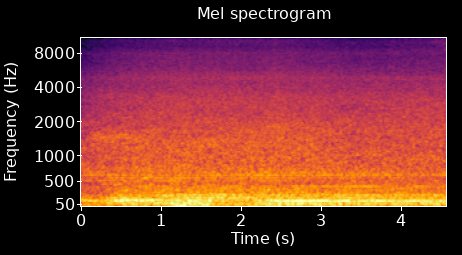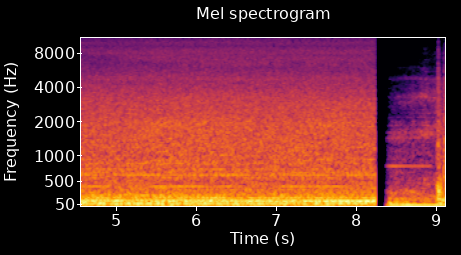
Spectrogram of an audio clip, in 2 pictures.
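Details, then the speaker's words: Lexus IS300 with swapped LS1 V8, first running after swap: steady even low V8 idle rumble, no knocks or misses; healthy idle, slight oil leak suspected from external oil filter fitting. "just the fact that it's running is is a big step in the right direction it's just i feel like i'm making real progress just to hear that thing run"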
